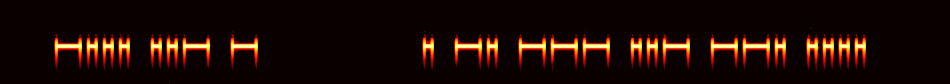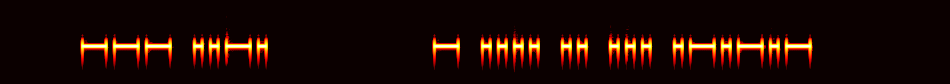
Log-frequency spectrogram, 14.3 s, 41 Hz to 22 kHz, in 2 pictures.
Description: Morse code, heard as a keyed tone, about 20 wpm, 700 Hz. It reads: BUT ENOUGH OF THIS.
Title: 3x Word-Spacing - Sentences from Top 400 Words - 20wpm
